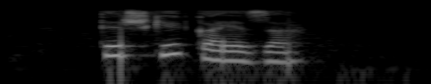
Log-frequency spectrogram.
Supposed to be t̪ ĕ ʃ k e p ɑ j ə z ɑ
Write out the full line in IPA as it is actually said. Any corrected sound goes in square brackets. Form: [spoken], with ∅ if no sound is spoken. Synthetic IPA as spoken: t̪ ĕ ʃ k e [k] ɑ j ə z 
